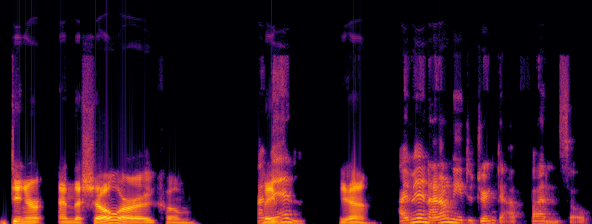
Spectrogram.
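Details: Adult woman speaking; no disorder.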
